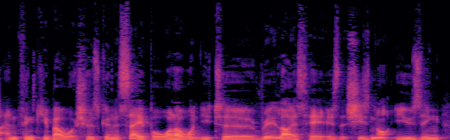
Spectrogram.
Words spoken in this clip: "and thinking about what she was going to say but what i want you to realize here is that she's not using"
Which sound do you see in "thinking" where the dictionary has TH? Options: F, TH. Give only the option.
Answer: TH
